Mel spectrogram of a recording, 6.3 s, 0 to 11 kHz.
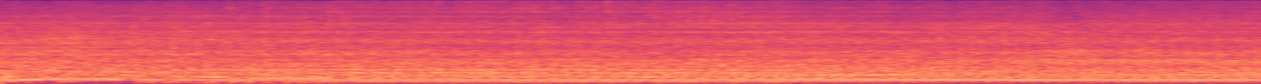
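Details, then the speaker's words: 2005 Sea-Doo 3D 787 two-stroke, possibly submerged, running on hose water with a little oil in the bottom end: loud, steady low drone, even rhythm, smoky, no bottom end knocking or rattle; runs healthy. "on little bit of oil in the bottom end it's Smoky no bottom end noise at all"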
